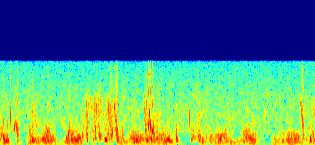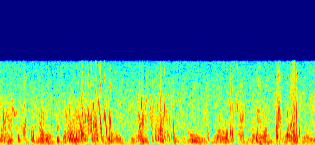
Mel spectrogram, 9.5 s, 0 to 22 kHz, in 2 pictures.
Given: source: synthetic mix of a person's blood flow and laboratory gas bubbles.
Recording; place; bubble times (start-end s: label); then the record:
Doppler ultrasound of blood flow; precordium
0.00-0.31 s: bubbles
0.43-0.60 s: bubbles
0.66-0.76 s: bubbles
0.96-1.13 s: bubbles
1.20-1.88 s: bubbles
2.13-2.40 s: bubbles
2.60-2.70 s: bubbles
2.80-3.13 s: bubbles
3.36-3.43 s: bubbles
4.50-5.13 s: bubbles
5.17-5.45 s: bubbles
5.55-6.42 s: bubbles
6.76-7.38 s: bubbles
7.81-7.89 s: bubbles
7.96-8.43 s: bubbles
8.51-8.76 s: bubbles
8.83-8.96 s: bubbles
9.00-9.47 s: bubbles
From the record:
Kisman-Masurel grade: 333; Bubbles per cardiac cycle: rolling drumbeat, 9 or more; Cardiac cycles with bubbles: 50 to 99%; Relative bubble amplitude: loud (0.450 to 0.775); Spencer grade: 3 (all of the cardiac periods contain showers or single bubble signals, but not dominating or overriding the cardiac motion signals); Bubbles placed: anywhere in the cardiac cycle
